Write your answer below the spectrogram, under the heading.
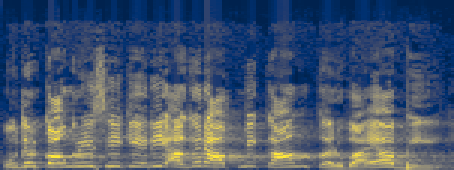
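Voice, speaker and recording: A woman's voice: very high voice, expressive, moderate pace, pushed and bright. A young woman, a TV news interviewer at a live event, asking probing and persistent questions. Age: young adult. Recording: long reverb, live stage event.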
